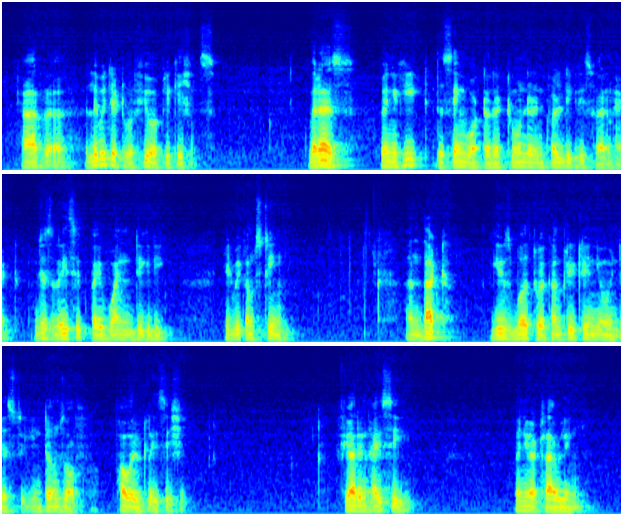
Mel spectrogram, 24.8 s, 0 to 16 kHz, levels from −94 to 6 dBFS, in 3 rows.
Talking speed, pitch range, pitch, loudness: 125 wpm, 85-100 Hz, 95 Hz, -31 LUFS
